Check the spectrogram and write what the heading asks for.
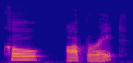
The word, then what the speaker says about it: cooperate: says double o but the double o they are pronounced separate okay they are not pronounced together so this word is co-operate co-ordinate cooperate coordinate okay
